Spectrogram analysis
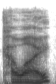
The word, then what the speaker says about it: Kauai: are other places like Kauai, sounds like the Japanese word, in the Garden Island, and it's small and quiet.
